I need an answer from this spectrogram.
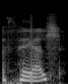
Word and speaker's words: þel: The inner layer of wool is soft and warm, called thel, pronounced thel, good for soft, warm clothes.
